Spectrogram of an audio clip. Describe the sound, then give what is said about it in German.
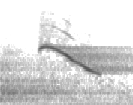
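An appreciative whistle by a person, a single clear tone that starts high and glides steadily downward in pitch, then fades, fairly loud and alone. “als er die Augen wieder öffnet, da lässt er die Luft entweichen in Form eines anerkennenden Pfiffes. Also ungefähr so.”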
